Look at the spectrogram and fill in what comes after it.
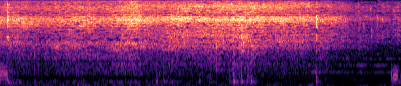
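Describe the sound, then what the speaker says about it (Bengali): Previously fried sea crabs are stirred back into hot spiced oil for a crab curry, producing a steady close sizzle and hiss with a few soft knocks of the spoon against the pan. "কাঁকড়াগুলো দিয়ে আবারও কিছুক্ষণ নেড়ে চেড়ে ভালো করে কষিয়ে নেব"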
